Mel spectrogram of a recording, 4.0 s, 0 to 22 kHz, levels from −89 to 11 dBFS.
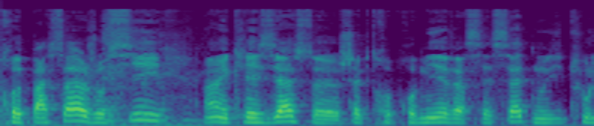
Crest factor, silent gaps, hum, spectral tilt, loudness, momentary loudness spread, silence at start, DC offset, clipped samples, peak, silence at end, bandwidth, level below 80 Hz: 18 dB; none; none; -6.5 dB/octave; -23 LUFS; 11 LU; 0 s; under 0.1%; under 0.1%; -6 dBFS; 0 s; 16 kHz; -52 dBFS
